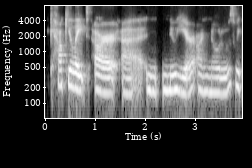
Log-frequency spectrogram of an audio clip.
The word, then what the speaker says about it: Nowruz: So I'm pronouncing Nowruz the way that a lot of Iranians pronounce it, Nowruz.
